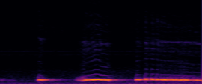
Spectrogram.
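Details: Unedited Malaysian recording of a zebra dove with the Kelantan style of voice. A clipped coo leads into a swelling, rising-then-falling note and a long, steady, purring coo, all low and soft-toned.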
